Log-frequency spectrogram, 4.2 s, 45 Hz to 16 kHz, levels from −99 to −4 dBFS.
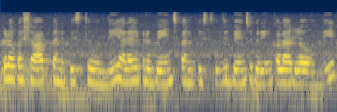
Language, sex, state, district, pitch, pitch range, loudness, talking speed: Telugu, female, Andhra Pradesh, Sri Satya Sai, 220 Hz, 210-235 Hz, -16 LUFS, 215 wpm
